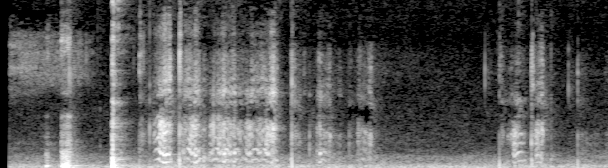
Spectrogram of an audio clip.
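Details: Cat chattering in reply to a person's coughs: two sharp coughs, then a quick series of clipped, bright chirping clicks, followed by a softer scattered burst near the end.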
